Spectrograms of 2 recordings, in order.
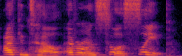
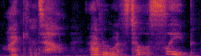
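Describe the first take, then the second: First: Said in the usual way. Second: Soft unvoiced whisper. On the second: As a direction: whisper it to a classmate. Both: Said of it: "Tyler whispered to Joe".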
